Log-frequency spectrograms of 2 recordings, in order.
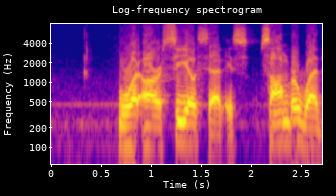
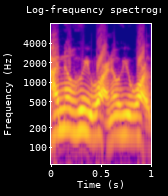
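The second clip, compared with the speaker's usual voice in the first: higher-voiced retold eager greeting; eager recognition; 6 semitones higher, much faster than usual. Mother meeting her son's friends for the first time, eager recognition. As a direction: jump in with instant recognition, pitched up.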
